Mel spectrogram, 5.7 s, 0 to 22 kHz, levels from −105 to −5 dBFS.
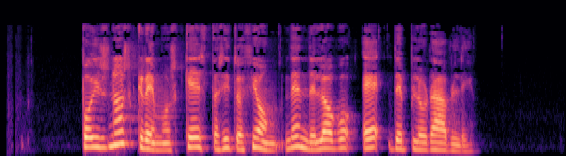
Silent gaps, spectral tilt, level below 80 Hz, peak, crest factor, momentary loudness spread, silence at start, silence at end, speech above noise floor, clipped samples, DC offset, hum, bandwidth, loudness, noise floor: none; -5.5 dB/octave; -76 dBFS; -4 dBFS; 18 dB; 6 LU; 0.85 s; 0.95 s; 66 dB; under 0.1%; under 0.1%; none; 11.5 kHz; -22 LUFS; -88 dBFS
